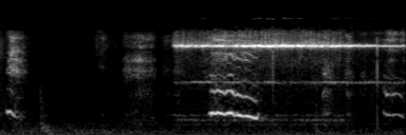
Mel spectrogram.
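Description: telephone ringing

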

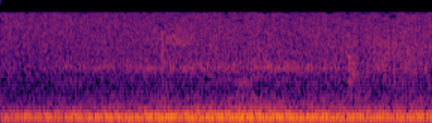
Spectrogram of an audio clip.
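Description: car engine running

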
